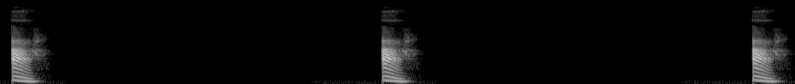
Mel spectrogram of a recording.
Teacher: кончик языка у нижних зубов тела языка опущена вниз и прижата к нижней челюсти и чтобы звук получился более четким опустите нижнюю челюсть резко вниз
